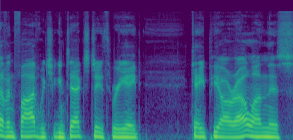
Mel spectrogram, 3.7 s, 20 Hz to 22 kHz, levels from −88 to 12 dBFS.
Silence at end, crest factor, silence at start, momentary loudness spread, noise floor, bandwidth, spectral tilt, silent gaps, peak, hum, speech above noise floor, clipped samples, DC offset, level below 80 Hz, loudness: 0 s; 12 dB; 0 s; 6 LU; -51 dBFS; 15 kHz; -7.5 dB/octave; none; -2 dBFS; none; 37 dB; under 0.1%; under 0.1%; -44 dBFS; -15 LUFS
